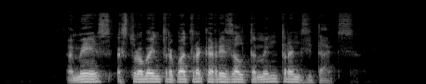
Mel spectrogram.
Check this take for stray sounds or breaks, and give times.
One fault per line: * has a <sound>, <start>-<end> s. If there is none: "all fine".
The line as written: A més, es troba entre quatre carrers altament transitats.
all fine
